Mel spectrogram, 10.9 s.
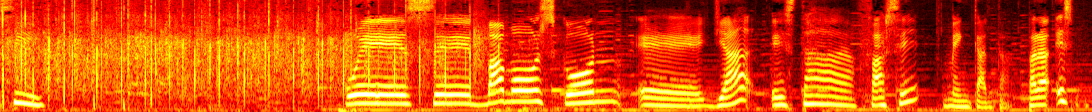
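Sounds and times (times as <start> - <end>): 
audience applause: 0.0 - 4.8
speech: 0.1 - 0.6, 3.4 - 10.9.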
